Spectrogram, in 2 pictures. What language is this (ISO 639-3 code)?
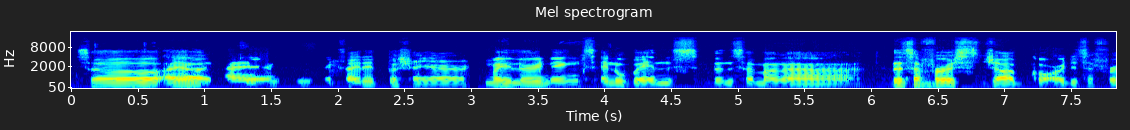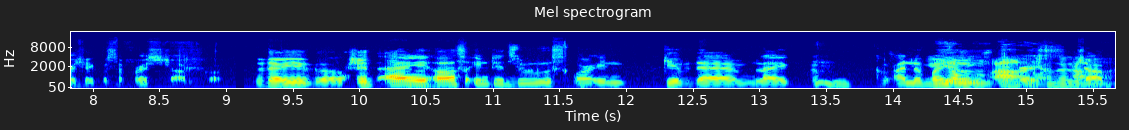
fil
